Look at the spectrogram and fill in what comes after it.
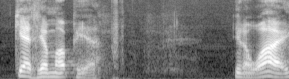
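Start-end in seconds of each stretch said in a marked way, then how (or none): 0.1-0.9 speaking loudly. Retelling the captain's order on the plane: imitating captain speaking loudly. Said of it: "I hear the captain loud say".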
